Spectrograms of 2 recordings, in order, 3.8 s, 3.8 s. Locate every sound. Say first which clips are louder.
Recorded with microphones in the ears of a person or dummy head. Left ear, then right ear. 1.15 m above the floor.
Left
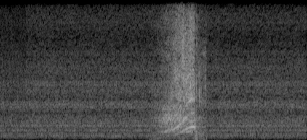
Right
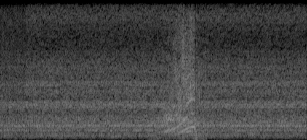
1.9 s a zipper: left 10 dB; 35° left (ahead or behind)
